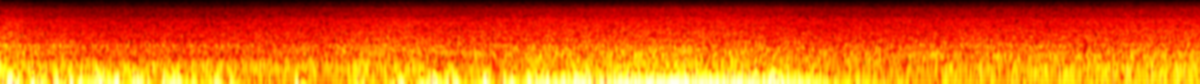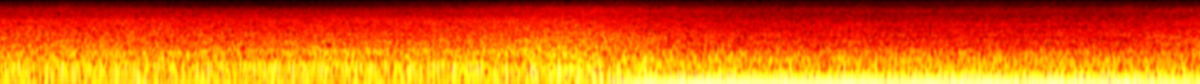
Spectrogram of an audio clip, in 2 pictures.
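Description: Carrier Comfort heat pump outdoor unit running in heat mode: the condenser fan blowing with a steady compressor hum underneath. Low rumbling of moving air on the microphone comes and goes, strongest in the first few seconds and again near the end.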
